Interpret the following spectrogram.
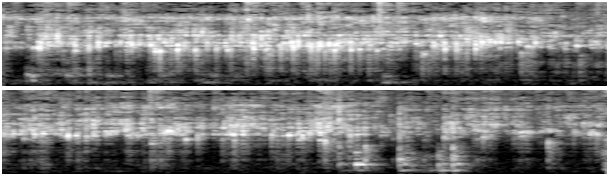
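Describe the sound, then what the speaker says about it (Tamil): Paneer frying lightly in oil in a pan, a soft continuous sizzle with faint stirring scrapes, fairly quiet and steady throughout. "இந்த எண்ணெயிலே லைட்டாக பன்னீரை வறுத்து எடுத்துக்கலாம்"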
